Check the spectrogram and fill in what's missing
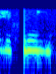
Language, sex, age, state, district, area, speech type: Marathi, female, 45-60, Maharashtra, Wardha, rural, conversation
